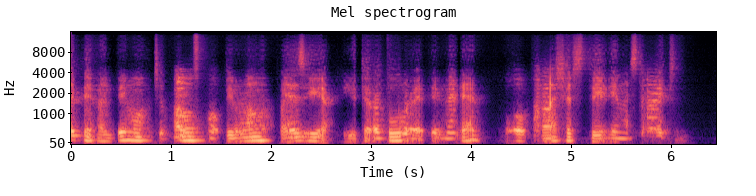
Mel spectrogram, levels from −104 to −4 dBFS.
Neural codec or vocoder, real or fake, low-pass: codec, 44.1 kHz, 0.9 kbps, DAC; fake; 14.4 kHz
